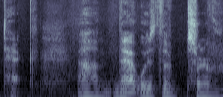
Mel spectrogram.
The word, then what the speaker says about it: TeX: It's pronounced tech.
